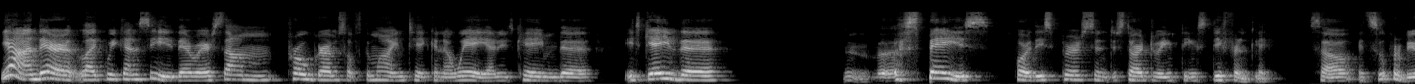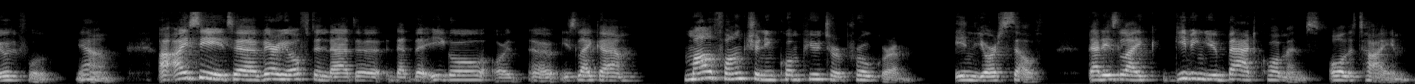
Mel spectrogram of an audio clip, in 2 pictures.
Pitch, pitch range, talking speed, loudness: 200 Hz, 185-230 Hz, 145 wpm, -20 LUFS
